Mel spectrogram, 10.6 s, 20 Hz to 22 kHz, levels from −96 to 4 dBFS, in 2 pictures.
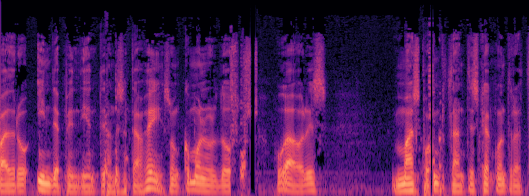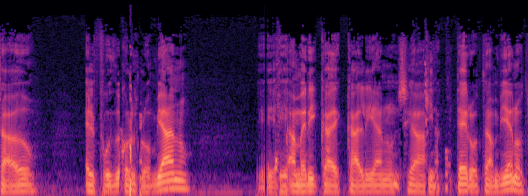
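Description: Frames out of order appear six times in this speech, at 1.04 to 1.31 s, 2.30 to 2.59 s after "como los", 4.17 to 4.41 s, 6.48 to 6.71 s after "contratado el", 7.93 to 8.17 s, and 9.53 to 9.79 s. Each time, two adjacent blocks of about 104.5 ms play swapped, which fits runs of four frames each. The stretch sounds like a garbled flutter. No time goes missing.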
